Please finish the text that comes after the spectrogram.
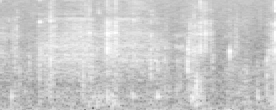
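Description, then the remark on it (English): Crunching and chewing of a crisp mint chocolate biscuit with a milk chocolate coating and crispy mint pieces: a series of brittle bites and mouth sounds repeating irregularly over a couple of seconds, fairly quiet, with no talking. “Got the crunch, got the chew.”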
